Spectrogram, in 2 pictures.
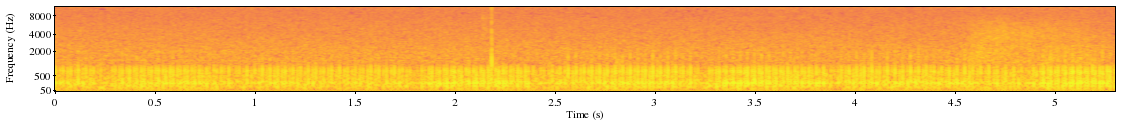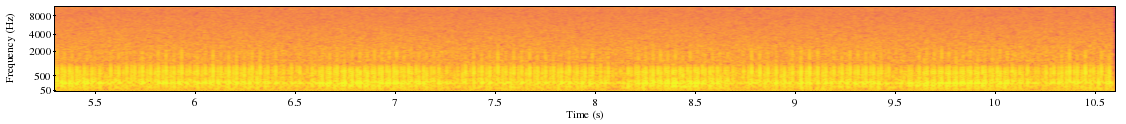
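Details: A kitty purrs in its sleep, a soft continuous rumble pulsing with slow breathing; one brief click and a short faint rustle partway through.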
